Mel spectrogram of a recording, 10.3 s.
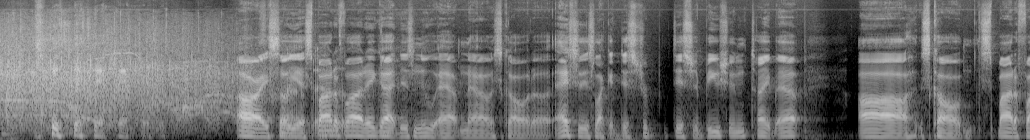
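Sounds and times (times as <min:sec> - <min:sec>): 
clapping: 0:00.0 - 0:02.6
laughter: 0:00.0 - 0:03.5
speech: 0:00.5 - 0:01.7, 0:02.4 - 0:10.2.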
